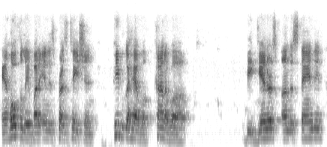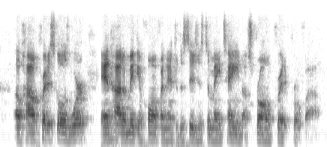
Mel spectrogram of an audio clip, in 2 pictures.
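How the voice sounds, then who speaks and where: Measured man in a roomy space. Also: mid-range voice. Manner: measured, hesitant with many ums. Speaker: financial expert guest. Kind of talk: casual explanatory chat. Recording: roomy, dull remote audio.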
